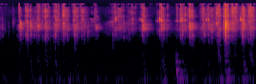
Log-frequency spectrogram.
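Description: A small rainbow-striped jointed plastic slug fidget toy with hollow segments is held in gloved hands and wiggled and flexed so its segments click against each other. The result is a quiet, dense run of bright, crisp plastic clicks and rattles with little low end, each tick dying away almost instantly.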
